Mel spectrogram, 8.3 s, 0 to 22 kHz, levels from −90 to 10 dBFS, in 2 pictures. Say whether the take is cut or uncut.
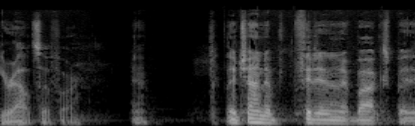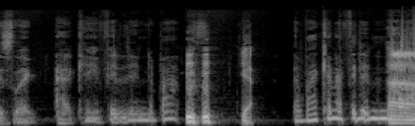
uncut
